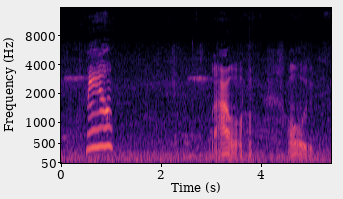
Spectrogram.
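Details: Black cat that lives in a pagoda replying to a person: one clear, bright meow rising then falling, followed by two lower, wavering meows, with a person's voice in between.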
